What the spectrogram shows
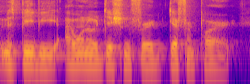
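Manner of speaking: ordinary talk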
